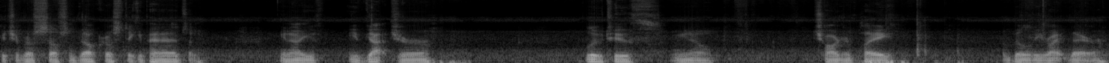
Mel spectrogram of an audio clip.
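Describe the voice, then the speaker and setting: A man's very deep, low, somewhat breathy voice in a dark, mellow tone, flat and monotone, at a fairly slow pace with long, frequent pauses. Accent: Texan. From Texas. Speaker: tech video creator. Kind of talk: casual tech review talk. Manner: halting, many fillers.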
